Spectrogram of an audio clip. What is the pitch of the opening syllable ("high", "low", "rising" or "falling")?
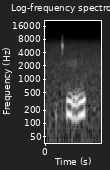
low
